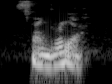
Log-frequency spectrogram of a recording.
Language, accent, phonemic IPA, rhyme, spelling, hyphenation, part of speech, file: English, Southern England, /sæŋˈɡɹiːə/, -iːə, sangria, san‧gri‧a, noun, LL-Q1860 (eng)-sangria.wav
- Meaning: 1. A cold drink, originating in Spain, consisting of red or white wine, brandy or sherry, fruit juice, sugar and soda water and garnished with orange and other fruit 2. A deep red color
